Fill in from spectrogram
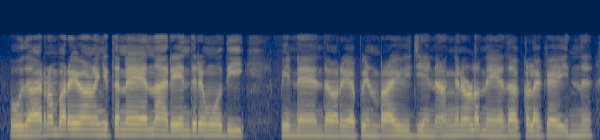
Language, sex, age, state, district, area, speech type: Malayalam, male, 18-30, Kerala, Wayanad, rural, spontaneous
